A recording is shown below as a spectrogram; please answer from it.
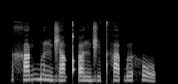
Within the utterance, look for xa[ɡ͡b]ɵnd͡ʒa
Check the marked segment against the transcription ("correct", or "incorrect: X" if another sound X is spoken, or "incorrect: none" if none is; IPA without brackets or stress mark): correct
